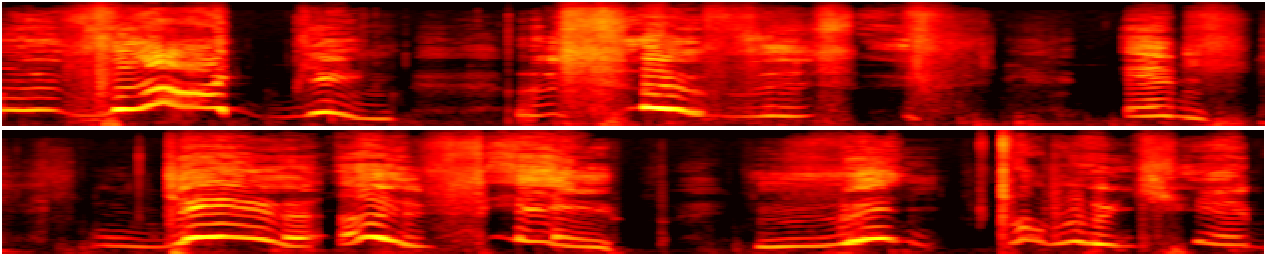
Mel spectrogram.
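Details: Adult with cerebral palsy who uses a wheelchair and walker and describes his own speech disability; his words are revoiced by another speaker; dysarthria (cerebral palsy).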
